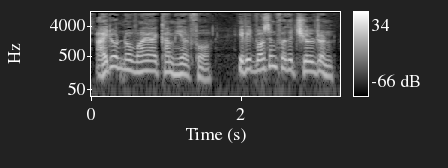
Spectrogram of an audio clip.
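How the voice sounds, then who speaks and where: A man's voice: high-pitched, very animated, normal speed, slightly rough, no echo, voice pushed up, exaggerated voice. A man reading a novel aloud, voicing an impatient wife who talks bluntly and scolds. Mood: scolding.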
